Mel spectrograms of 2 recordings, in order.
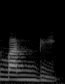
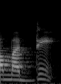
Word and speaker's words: mandi: Terus gimana dengan mandi? Apa madi? Enggak ya, kalau mandi dia tetap bacanya mandi. Sebenarnya juga mandi itu bukan bahasa Batak, itu hanya bahasa yang diserap ke dalam bahasa Batak.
